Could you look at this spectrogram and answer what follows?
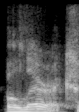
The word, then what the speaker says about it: Balearic: Balearic. – Balearic.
